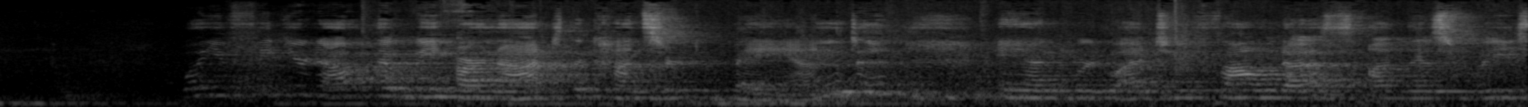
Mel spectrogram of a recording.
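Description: A middle-aged woman speaks calmly into a microphone in a large hall.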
